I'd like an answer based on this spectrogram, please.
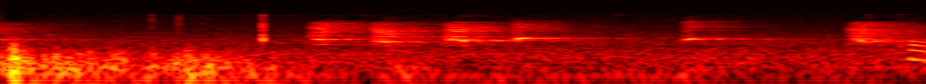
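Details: Puppies giving a run of short, bright yips and barks, several in quick uneven bursts, after a woman's cooing voice at the start.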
